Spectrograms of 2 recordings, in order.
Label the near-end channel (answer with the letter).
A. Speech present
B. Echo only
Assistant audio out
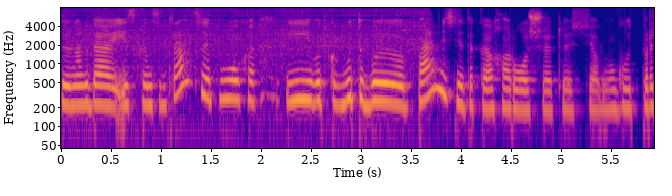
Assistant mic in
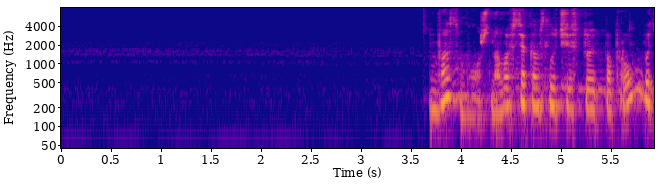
A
